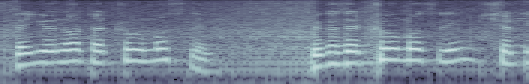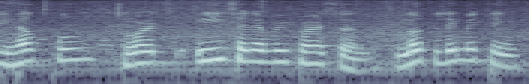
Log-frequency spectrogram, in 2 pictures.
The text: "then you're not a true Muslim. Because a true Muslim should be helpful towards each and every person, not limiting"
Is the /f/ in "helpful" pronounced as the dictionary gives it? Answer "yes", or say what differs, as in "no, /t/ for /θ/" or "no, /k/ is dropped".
yes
